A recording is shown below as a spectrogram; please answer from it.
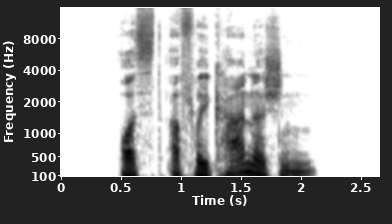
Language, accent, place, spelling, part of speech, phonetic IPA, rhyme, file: German, Germany, Berlin, ostafrikanischen, adjective, [ˌɔstʔafʁiˈkaːnɪʃn̩], -aːnɪʃn̩, De-ostafrikanischen.ogg
- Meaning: inflection of ostafrikanisch: 1. strong genitive masculine/neuter singular 2. weak/mixed genitive/dative all-gender singular 3. strong/weak/mixed accusative masculine singular 4. strong dative plural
